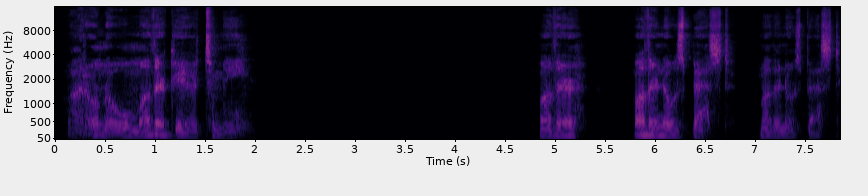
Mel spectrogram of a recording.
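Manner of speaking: low, very quiet, barely audible mumble. An orc asked about his talisman answers, muttering under his breath. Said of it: "He says and just kind of rocks in place".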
